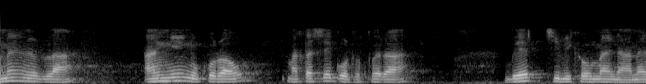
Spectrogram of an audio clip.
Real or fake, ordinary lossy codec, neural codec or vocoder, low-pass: fake; none; codec, 24 kHz, 0.9 kbps, WavTokenizer, medium speech release version 1; 5.4 kHz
